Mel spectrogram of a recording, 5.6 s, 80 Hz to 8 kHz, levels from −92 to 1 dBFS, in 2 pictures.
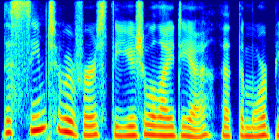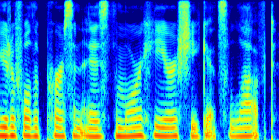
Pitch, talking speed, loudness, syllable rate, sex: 185 Hz, 225 wpm, -17 LUFS, 5.5 syllables/s, female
